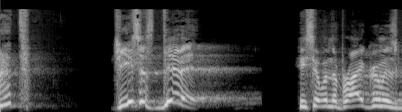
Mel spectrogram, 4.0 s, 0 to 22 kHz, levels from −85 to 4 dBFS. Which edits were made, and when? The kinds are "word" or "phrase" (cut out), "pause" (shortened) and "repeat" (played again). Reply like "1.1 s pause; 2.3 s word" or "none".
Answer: 2.6 s pause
